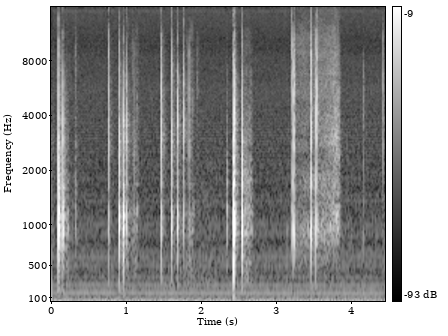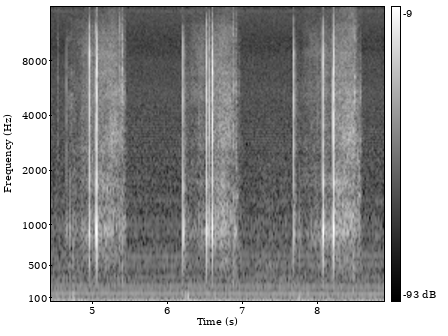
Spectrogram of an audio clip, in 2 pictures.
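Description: Long acrylic nails tap and scratch the cover and page edges of a small black hardcover spiral notebook held in the hand. Quick, sharp, bright clicks are broken up by short, hissy scratching swipes over a faint low hum. The sounds are quiet and dry, with no ring after each tap.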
